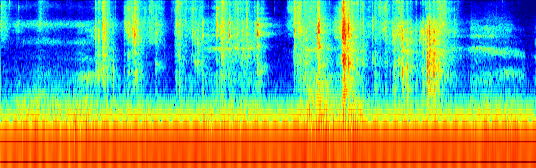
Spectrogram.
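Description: A deck of tarot cards being shuffled by hand: a run of quick, irregular papery flicks and slaps of card stock, over a steady low hum.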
